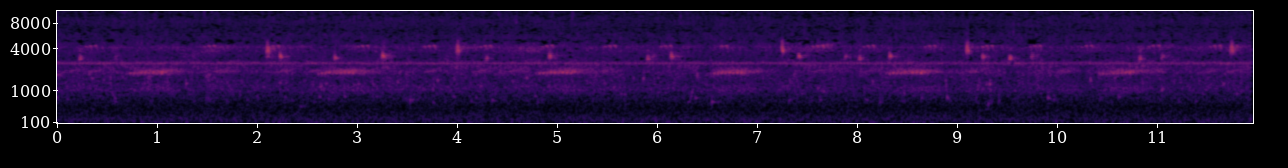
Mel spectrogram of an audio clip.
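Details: A chorus of frogs by a lake: repeated rough croaking bursts every one to two seconds over a steady shrill background drone, with crisp higher ticks scattered between calls.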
